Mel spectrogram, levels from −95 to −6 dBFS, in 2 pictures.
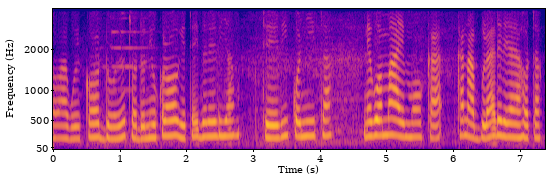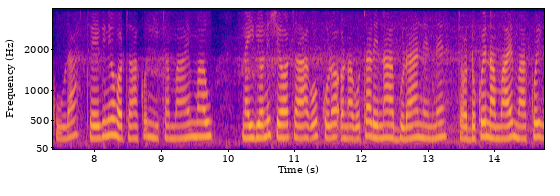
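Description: Listening to this speech clip, nothing stood out, with the call path behaving as expected and its narrow band topping out around 4 kHz, which fits a G.711 A-law link at 64 kbps.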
